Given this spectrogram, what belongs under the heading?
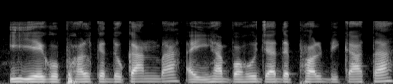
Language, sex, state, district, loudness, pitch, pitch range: Hindi, male, Bihar, Gopalganj, -17 LUFS, 125 Hz, 120-130 Hz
